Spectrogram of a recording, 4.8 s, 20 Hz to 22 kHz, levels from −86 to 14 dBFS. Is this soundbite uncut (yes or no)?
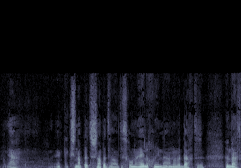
no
